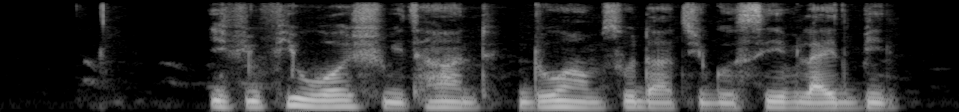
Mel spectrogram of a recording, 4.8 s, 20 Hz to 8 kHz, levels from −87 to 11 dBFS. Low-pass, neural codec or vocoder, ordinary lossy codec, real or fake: 7.2 kHz; none; none; real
